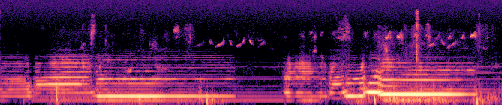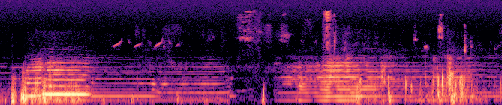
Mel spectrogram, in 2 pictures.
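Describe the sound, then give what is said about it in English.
A replica of a large ancient horn being sounded: several long, low droning blasts rich in overtones, each held for a few seconds with short pauses between, the tone wavering slightly as it is blown. “But his belief is that this large horn that he has a replica of would have been played with at least one other, possibly multiples, as the voice of the gods at sacred moments sounding this.”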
